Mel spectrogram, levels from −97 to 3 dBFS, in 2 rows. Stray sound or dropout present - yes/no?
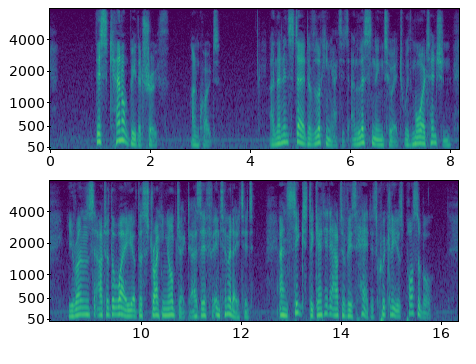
no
